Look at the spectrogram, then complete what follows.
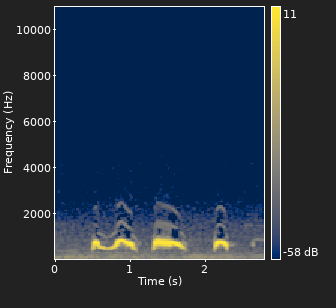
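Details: Spotted dove song meant to stimulate another dove: a mellow rolling coo, a drawn-out descending coo and a short clipped note, over a faint low hum.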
